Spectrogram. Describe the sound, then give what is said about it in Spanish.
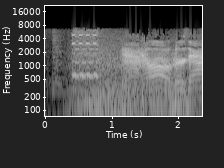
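An intercom buzzer at Wall Street gives one short, steady electronic ring with a bright, buzzy tone, then a woman begins speaking in a rising and falling voice, asking for the premium to come down. “Una señora llama al interfono de Wall Street pidiendo que baje la prima.”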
